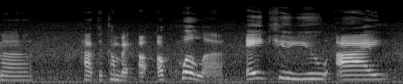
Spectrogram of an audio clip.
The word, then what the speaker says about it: Aquila: have to come back Aquila aqu i 8 AQ AQ u IL a Aquila or Aquila however you want to pronounce it like a keel and a B but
